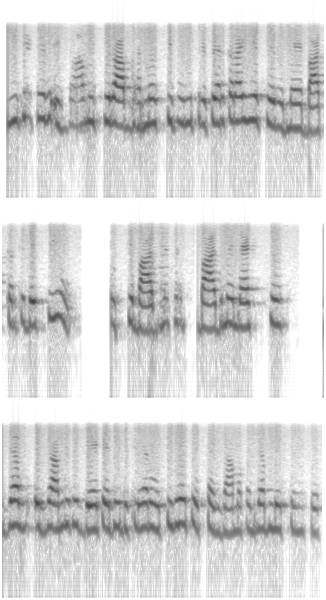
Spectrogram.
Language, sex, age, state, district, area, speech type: Hindi, male, 30-45, Madhya Pradesh, Bhopal, urban, conversation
